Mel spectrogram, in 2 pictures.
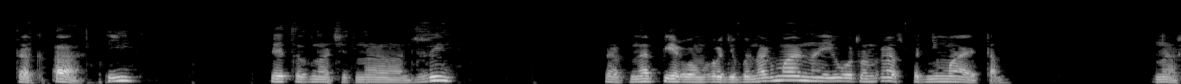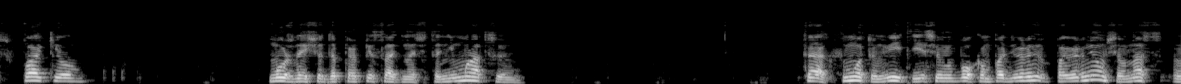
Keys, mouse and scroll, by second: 0.5 a, 1.1 i, 2.1 click, 3.6 g, 7.7-12.5 drag, 14.2 middle click, 15.3 shift+middle click, 16.6-17.7 middle drag, 18.6 middle click, 19.5 middle click, 20.5 shift+middle click, 21.1-22.3 middle drag.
